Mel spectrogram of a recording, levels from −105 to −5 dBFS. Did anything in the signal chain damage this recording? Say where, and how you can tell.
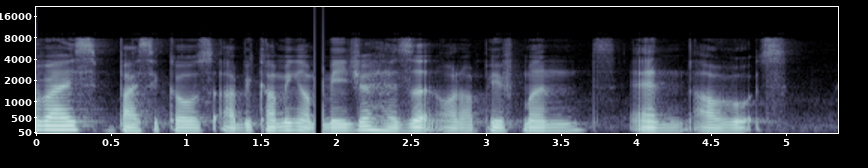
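Yes: a Bluetooth dropout at 1.85 to 1.91 s, where the speech cuts to silence for about 58 ms, then resumes further along as if it had kept playing. The wireless link to the headphones likely dropped a few packets that arrived too late.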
